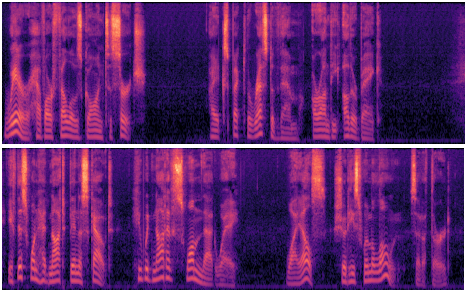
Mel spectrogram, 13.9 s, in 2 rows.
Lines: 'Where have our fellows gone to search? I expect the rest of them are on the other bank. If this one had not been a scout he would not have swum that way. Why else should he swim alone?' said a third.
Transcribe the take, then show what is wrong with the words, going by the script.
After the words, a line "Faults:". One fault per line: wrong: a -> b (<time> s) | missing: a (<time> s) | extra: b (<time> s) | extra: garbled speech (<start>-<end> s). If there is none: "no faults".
'Where have our fellows gone to search? I expect the rest of them are on the other bank. If this one had not been a scout he would not have swum that way. Why else should he swim alone?' said a third.
Faults:
no faults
